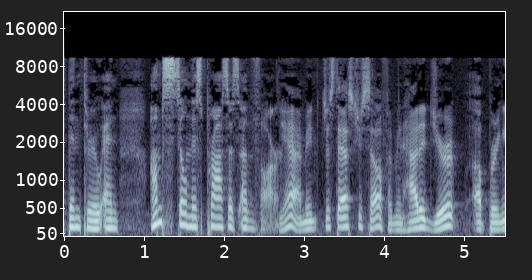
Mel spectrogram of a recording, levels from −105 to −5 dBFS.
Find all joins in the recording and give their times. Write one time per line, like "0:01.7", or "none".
0:01.5
0:02.5
0:03.2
